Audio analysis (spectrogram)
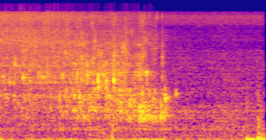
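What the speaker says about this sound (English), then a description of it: "I'm going to add the water" Two cups of water pour into a cooking pot holding millet, a steady close splashing rush that thins and fades near the end.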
